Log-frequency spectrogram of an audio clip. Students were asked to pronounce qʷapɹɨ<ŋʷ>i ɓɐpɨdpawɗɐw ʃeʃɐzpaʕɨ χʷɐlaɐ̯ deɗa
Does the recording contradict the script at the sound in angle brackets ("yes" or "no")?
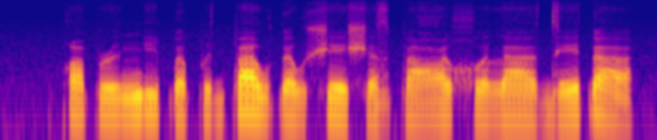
yes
